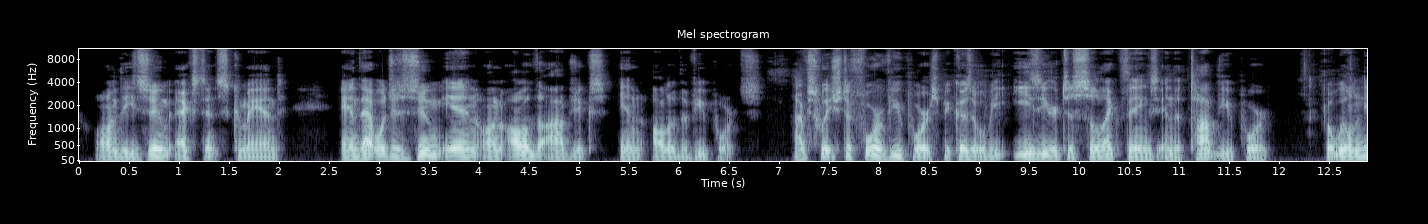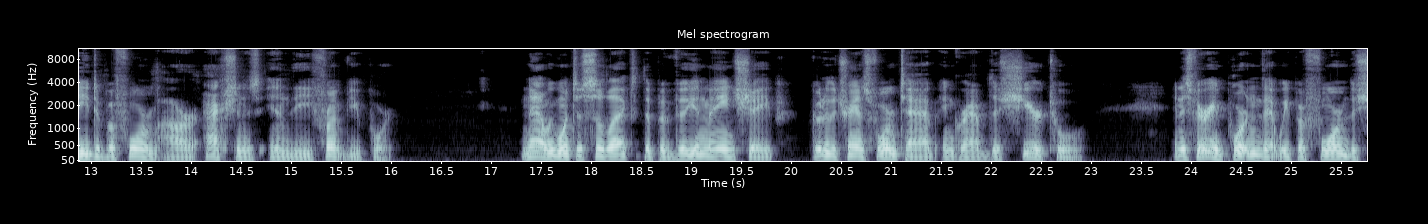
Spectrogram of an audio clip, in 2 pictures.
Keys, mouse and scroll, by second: 18.6 click, 20.4 click, 22.2 click.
